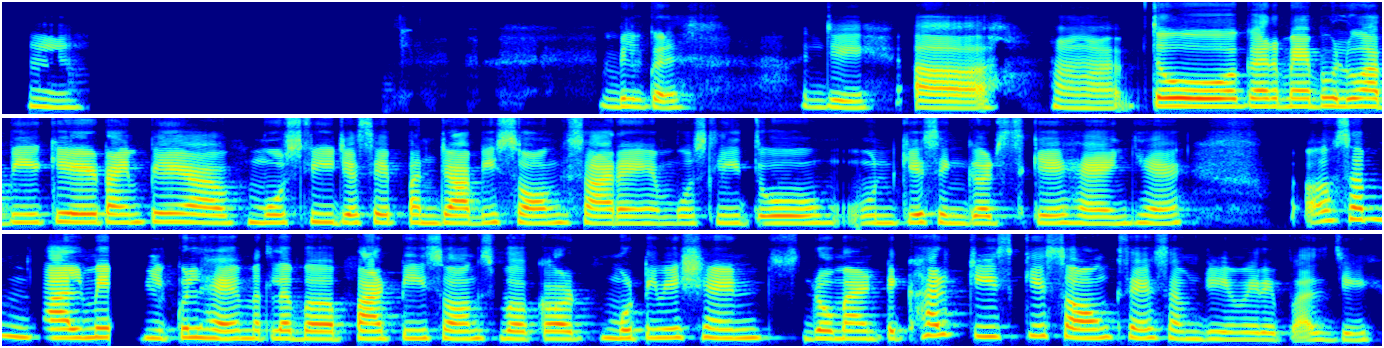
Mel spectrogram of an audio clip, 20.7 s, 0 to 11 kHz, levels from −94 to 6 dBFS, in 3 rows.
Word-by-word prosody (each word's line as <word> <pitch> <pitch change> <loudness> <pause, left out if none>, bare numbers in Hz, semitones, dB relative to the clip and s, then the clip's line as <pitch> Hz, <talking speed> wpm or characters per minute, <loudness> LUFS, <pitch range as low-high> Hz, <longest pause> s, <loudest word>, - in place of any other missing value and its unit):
हुँ। 210 -3 -8 2.7
बिल्कुल, 220 -4 -3 0.7
जी। 205 -3 -4 0.3
अ, - - +2 0.6
हाँ, 190 -4 -6 0.2
तो 240 -1 +9
अगर 235 0 +2
मैं 235 0 +2
बोलूँ 240 -1 +2
अभी 240 +1 +1
के 250 -2 +6
टाइम 240 0 +1
पे 255 0 +1
अ, 230 -2 +3
मोस्टली 235 +2 -2
जैसे 235 0 0
पंजाबी 225 0 +1
सॉन्ग्स 230 -1 -1
आ 210 -1 +4
रहे 210 0 0
हैं 210 - -4
मोस्टली 215 +2 -7
तो 215 - 0 0.5
उनके 225 +1 -1
सिंगर्स 215 -3 -3
के 220 0 0
हैं 210 -3 0
ही 210 +3 -7
हैं। 210 0 -2 0.6
अ, 270 +3 -1
सब 330 +2 0 0.2
तालमेल 255 +1 +5 0.2
बिल्कुल 255 +2 -1
है 230 -2 +3
मतलब 235 -1 -2 0.2
party 230 +1 +2
songs, 235 -1 -1
workout, 220 0 +1
motivations, 255 0 -2
romantic, 230 +1 -1
हर 325 +2 +3
चीज़ 290 -1 -1
के 315 -1 -2
सॉन्ग्स 275 -1 +2
हैं 250 -2 +1
समझिए 220 -3 -6
मेरे 205 -1 -5
पास। - - -4
जी। 190 +1 -8
235 Hz, 140 wpm, -22 LUFS, 220-250 Hz, 2.7 s, तो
